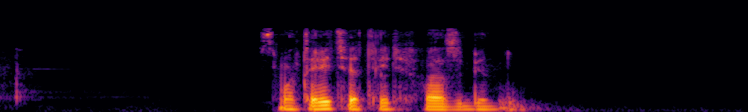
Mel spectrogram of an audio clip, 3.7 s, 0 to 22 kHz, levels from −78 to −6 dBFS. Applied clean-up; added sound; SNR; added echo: neural mask model DeepFilterNet 3.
